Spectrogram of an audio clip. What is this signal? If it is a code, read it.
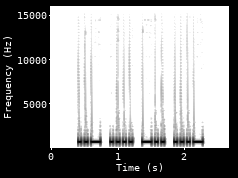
Morse code, heard as a keyed tone, about 25 wpm, 700 Hz. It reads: UHDV
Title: Four Challenging Letter-Number Combinations 25wpm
